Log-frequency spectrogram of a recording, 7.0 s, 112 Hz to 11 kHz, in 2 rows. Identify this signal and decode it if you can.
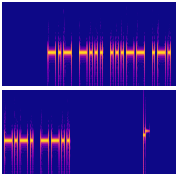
Morse code, heard as a keyed tone, about 23 wpm, 700 Hz. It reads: KB3RCZ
